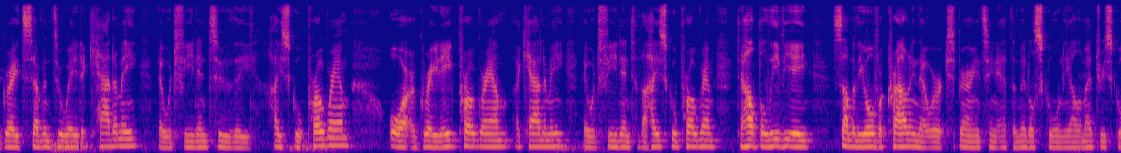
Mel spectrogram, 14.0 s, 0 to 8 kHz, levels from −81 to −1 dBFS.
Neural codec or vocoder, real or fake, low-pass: none; real; 7.2 kHz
